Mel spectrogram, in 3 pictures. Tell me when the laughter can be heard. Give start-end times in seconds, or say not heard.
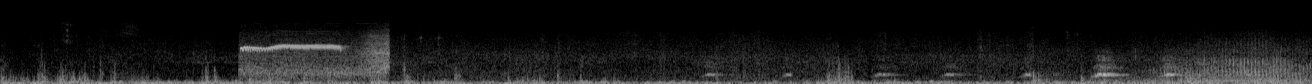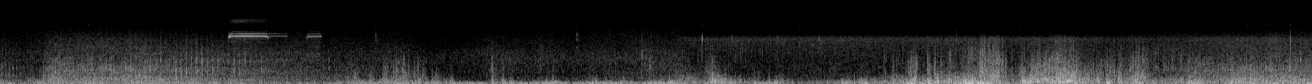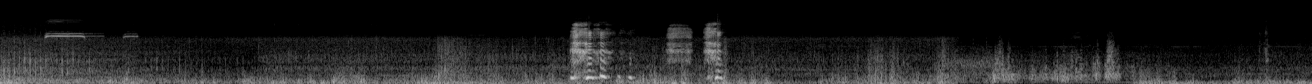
31.9-33.5.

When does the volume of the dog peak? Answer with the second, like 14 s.
11 s.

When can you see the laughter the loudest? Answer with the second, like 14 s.
32 s.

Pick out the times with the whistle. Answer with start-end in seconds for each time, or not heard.
2.4-3.9, 15.4-16.4, 26.6-27.6.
